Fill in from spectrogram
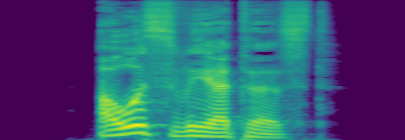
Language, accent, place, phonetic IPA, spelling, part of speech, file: German, Germany, Berlin, [ˈaʊ̯sˌveːɐ̯təst], auswertest, verb, De-auswertest.ogg
- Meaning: inflection of auswerten: 1. second-person singular dependent present 2. second-person singular dependent subjunctive I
